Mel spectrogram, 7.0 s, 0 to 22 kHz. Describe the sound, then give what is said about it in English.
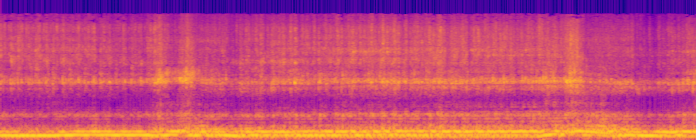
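The engine of a red 1965 Cadillac DeVille convertible rumbles steadily at a low idle, loud, with two brief revs that swell the pitch before settling back to a deep throb. No one speaks. “Many of you remember my red 65 Cadillac DeVille convertible.”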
